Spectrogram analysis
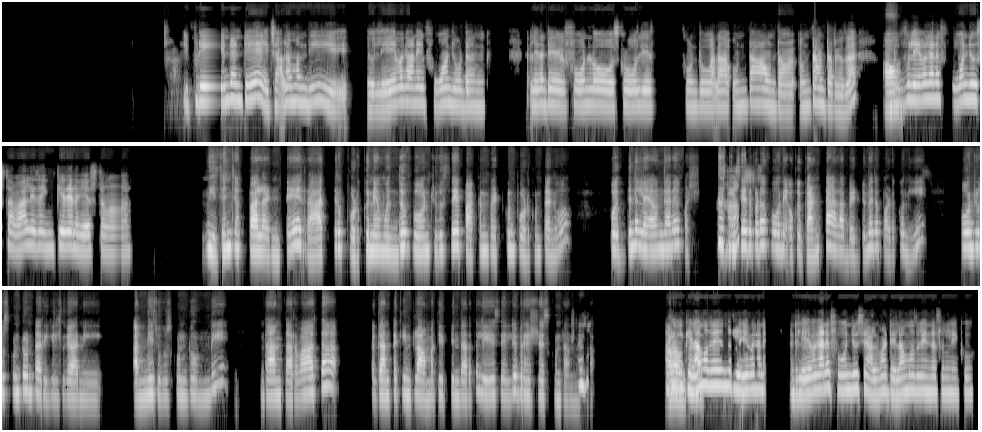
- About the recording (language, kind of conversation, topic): Telugu, podcast, లేచిన వెంటనే మీరు ఫోన్ చూస్తారా?
- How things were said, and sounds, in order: distorted speech; in English: "స్క్రోల్"; in English: "ఫస్ట్"; other background noise; in English: "రీల్స్"; in English: "బ్రష్"; giggle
